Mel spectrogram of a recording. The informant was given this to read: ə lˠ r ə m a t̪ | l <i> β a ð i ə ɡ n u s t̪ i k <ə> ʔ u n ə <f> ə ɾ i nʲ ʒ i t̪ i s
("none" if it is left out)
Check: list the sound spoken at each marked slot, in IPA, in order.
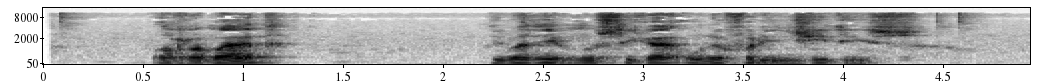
i, a, f

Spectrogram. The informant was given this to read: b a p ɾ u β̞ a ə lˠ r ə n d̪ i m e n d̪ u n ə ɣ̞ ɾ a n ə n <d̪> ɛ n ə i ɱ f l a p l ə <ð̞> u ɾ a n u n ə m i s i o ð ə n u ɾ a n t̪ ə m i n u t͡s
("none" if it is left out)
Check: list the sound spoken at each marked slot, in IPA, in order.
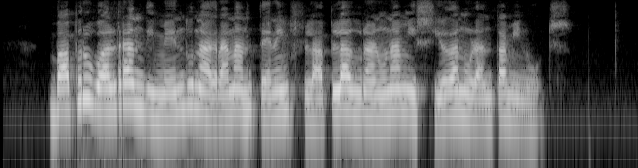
t̪, ð̞

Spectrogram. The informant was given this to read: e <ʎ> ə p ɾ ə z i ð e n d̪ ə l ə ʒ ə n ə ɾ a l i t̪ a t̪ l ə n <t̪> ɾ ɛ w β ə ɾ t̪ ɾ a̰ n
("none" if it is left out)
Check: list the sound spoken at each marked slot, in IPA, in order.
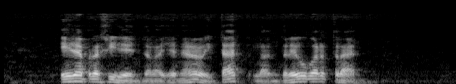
ɾ, d̪

